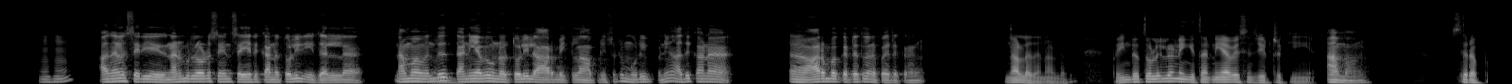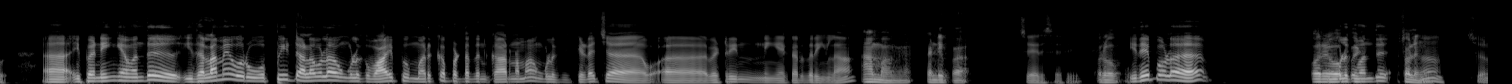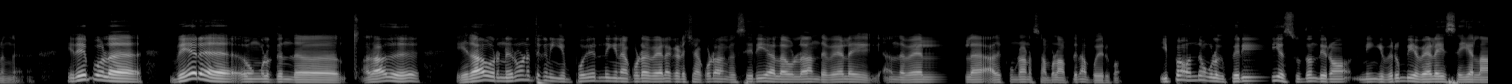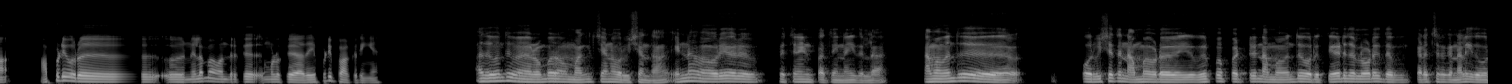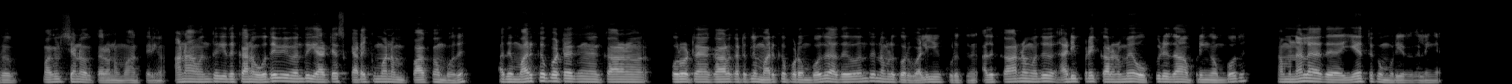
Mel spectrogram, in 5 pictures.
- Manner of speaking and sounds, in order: tsk
- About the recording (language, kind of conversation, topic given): Tamil, podcast, மற்றவர்களுடன் உங்களை ஒப்பிடும் பழக்கத்தை நீங்கள் எப்படி குறைத்தீர்கள், அதற்கான ஒரு அனுபவத்தைப் பகிர முடியுமா?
